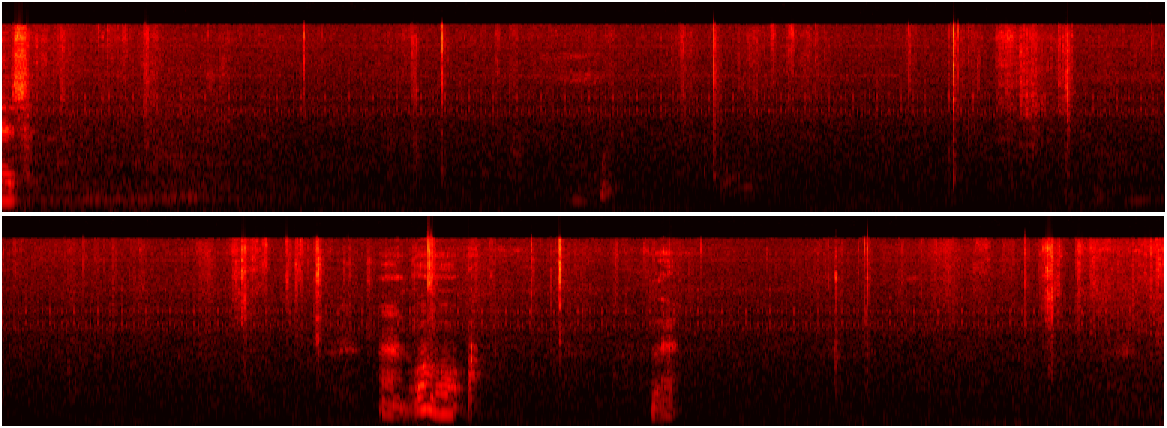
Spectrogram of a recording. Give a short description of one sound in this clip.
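Fingers tap and press on card, making light clicks.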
